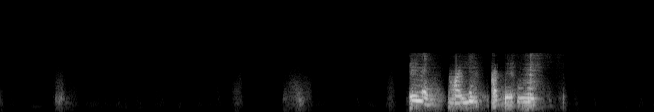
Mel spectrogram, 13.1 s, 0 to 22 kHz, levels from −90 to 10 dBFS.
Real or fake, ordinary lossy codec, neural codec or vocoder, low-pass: fake; AAC, 24 kbps; codec, 44.1 kHz, 0.9 kbps, DAC; 3.6 kHz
